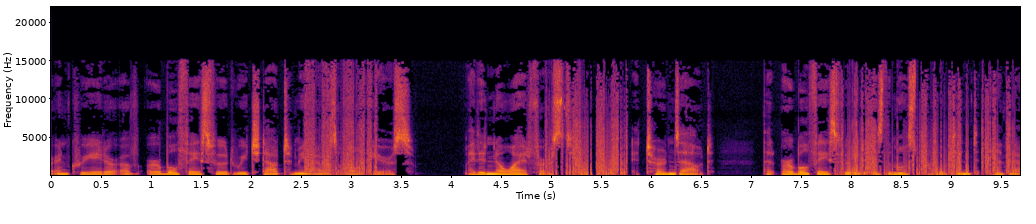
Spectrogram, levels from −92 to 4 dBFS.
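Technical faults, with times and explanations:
1.08 s, microphone volume stepped up: the input gain rises by about 3 dB in a single step, so the speech and the room noise behind it get louder together. On the waveform the envelope widens abruptly; a spectrogram brightens evenly across all frequencies.
2.53–3.25 s, 4.94–5.75 s, 7.84–9.63 s, loose connector crackle: an intermittent contact repeatedly breaks and restores the signal, and each make or break clicks. It is heard as irregular scratchy bursts over the speech. On the waveform there are dropouts and spikes; on a spectrogram there are scattered broadband vertical streaks.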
